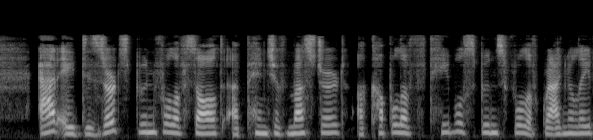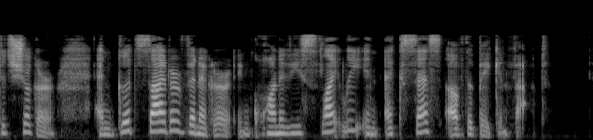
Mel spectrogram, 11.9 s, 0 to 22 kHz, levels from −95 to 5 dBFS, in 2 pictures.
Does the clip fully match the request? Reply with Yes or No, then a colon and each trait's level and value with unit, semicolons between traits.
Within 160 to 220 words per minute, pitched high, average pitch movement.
No: average, 150 wpm; high, 205 Hz; average, 3.4 semitones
